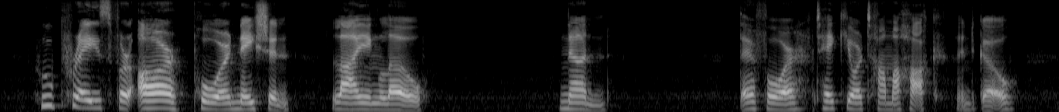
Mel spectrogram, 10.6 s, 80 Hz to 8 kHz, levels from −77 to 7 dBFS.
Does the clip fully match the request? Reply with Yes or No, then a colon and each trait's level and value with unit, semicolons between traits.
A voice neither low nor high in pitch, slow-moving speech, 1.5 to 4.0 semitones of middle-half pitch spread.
Yes: medium, 170 Hz; slow, 85 wpm; average, 2.8 semitones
